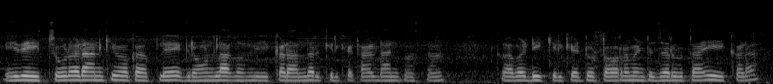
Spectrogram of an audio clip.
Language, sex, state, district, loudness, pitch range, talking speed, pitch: Telugu, male, Telangana, Nalgonda, -33 LUFS, 180-190 Hz, 125 wpm, 185 Hz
